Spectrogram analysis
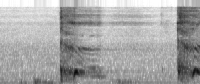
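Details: Child reciting Surah Al-Ghasyiyah from memory coughs mid-recitation: two short, sharp coughs, the second cut off at the end.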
